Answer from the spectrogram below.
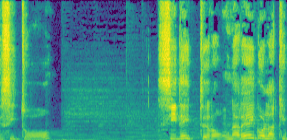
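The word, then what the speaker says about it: Cîteaux: del monastero francese di cito si legge sito si dettero una regola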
